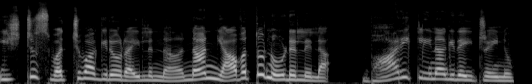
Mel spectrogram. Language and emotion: Kannada, surprised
